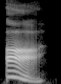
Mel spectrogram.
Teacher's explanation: sharp, quick drop from high to low, like you're giving a command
